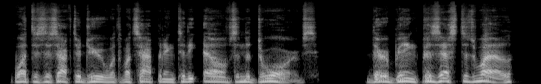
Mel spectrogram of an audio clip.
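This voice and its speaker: A growling, put-on character voice moves at a fairly quick pace with ordinary pitch variation. The sound is dry and close, with no echo. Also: man, medium pitch for a man. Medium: audio drama. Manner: urgent.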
